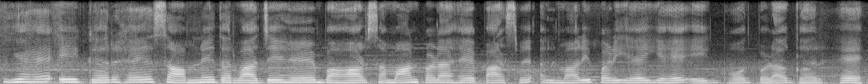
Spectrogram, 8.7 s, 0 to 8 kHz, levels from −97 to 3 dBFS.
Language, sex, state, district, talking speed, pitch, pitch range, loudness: Hindi, female, Punjab, Kapurthala, 150 wpm, 200 Hz, 190-215 Hz, -15 LUFS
